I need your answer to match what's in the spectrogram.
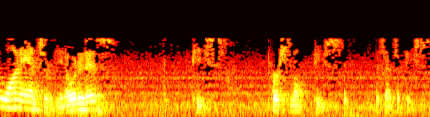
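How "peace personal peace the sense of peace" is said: hushed emphasis. Acted. Preacher answers his own question.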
